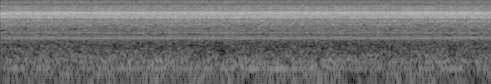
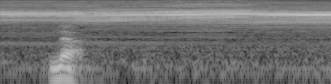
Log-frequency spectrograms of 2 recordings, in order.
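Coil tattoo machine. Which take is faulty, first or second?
first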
